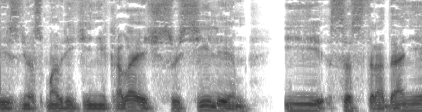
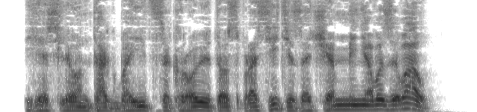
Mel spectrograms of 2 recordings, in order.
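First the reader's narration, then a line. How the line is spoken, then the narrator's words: Screaming. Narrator (Russian): вопил Гаганов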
